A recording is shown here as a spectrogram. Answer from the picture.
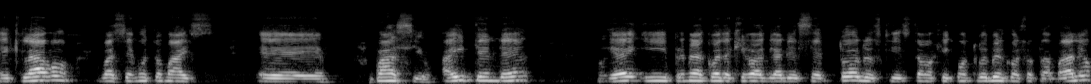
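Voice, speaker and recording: This man's voice sits at a fairly high pitch with a dark, mellow tone, moving at a fairly slow pace in a monotone, flat intonation. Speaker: rabbi teaching online seminar. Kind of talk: online lecture. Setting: video call webinar. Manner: slow, deliberate; hesitant with many fillers.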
